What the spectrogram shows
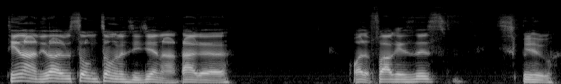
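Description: Excitable young man commentating gameplay. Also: medium pitch, measured pace. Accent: Taiwanese Mandarin. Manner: excited, switches between Mandarin and English, lots of exclamations. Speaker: gaming channel host.

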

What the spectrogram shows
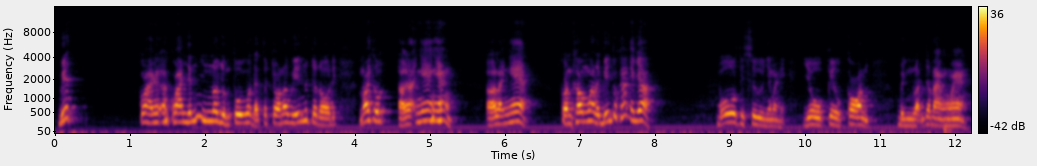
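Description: A man's voice: sits high, normal speed, warm tone, muffled recording. A man, hosting a livestream of political commentary. He talks off the cuff, keeps asking the audience rhetorical questions, and scolds commenters bluntly. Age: 50s. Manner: combative, scolds viewers in blunt coarse language.

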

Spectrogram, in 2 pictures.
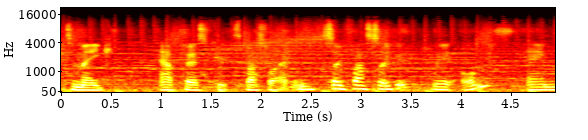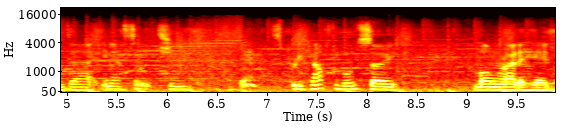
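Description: A young Australian man shoots a casual travel vlog on a handheld camera held at arm's length, moving through an apartment, a bus and a border checkpoint. His mid-range voice is unhurried, chatty and upbeat, and he laughs often. Background music plays under the recording.

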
